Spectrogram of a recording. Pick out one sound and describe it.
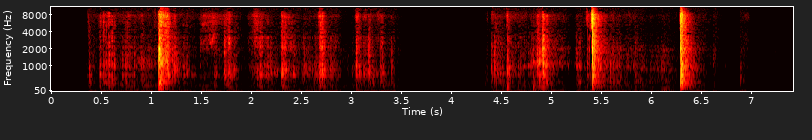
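A plastic disc case clicks open and snaps shut.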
